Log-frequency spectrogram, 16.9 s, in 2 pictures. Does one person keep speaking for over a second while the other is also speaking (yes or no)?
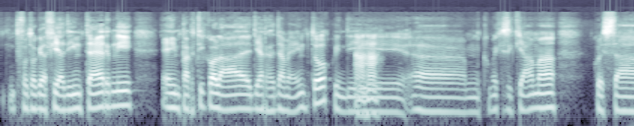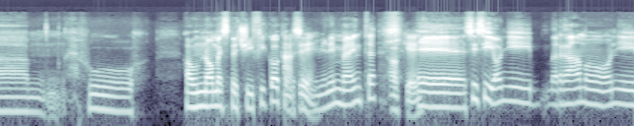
no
